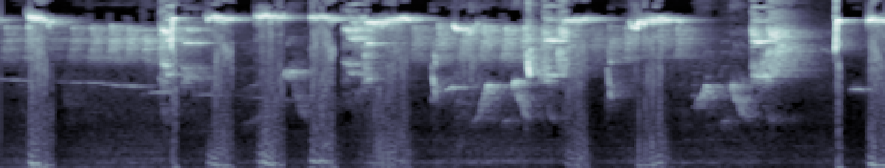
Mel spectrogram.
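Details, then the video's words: Chestnut-tailed starling lure recording: harsh squawks and high buzzy chatter alternating with whistled slurs, punctuated by repeated loud knocking clicks. "Pancingan Jalak RIO RIO"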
